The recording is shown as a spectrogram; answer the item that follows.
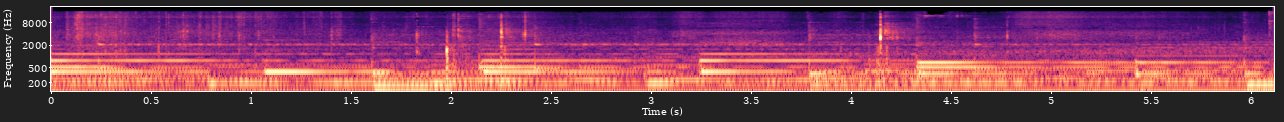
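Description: Background music of held notes changing every half second or so, with a few sharp taps of a hammer driving nails partway into artificial grass strips between stone paving slabs.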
